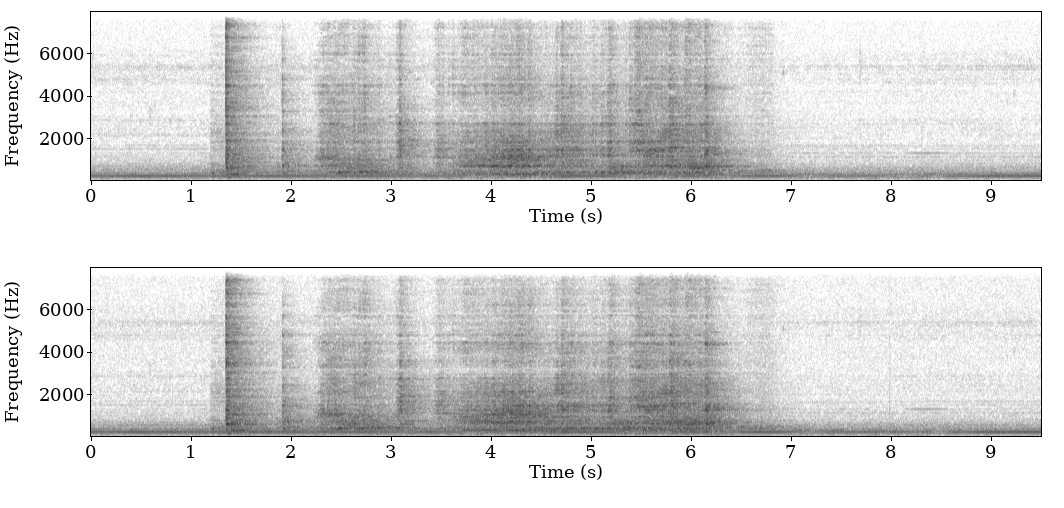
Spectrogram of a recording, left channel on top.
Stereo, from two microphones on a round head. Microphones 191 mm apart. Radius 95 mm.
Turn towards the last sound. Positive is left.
turn(degrees=35)  # may be behind; listen again after turning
